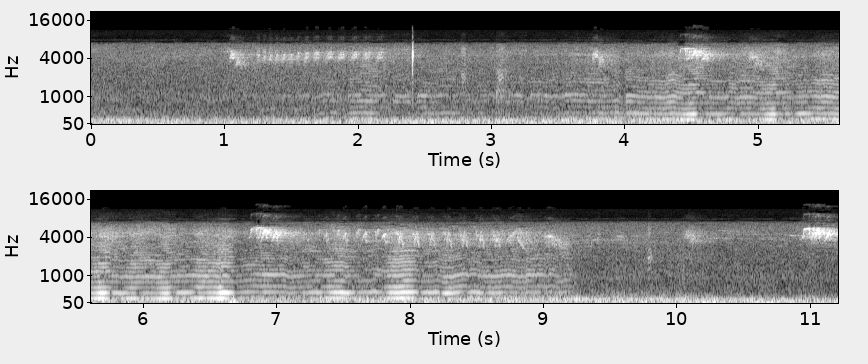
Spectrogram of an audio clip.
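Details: Droning hum of solitary bees near their nest by a house's front door. The buzz swells in from about three seconds, wavers slightly in pitch, holds for roughly six seconds, then fades, with brief high chirps heard now and then.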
